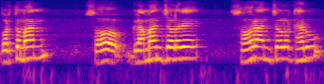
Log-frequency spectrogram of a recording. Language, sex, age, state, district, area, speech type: Odia, male, 45-60, Odisha, Kendrapara, urban, spontaneous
